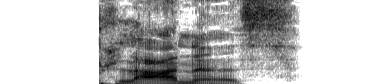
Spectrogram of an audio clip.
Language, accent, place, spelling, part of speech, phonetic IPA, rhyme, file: German, Germany, Berlin, Planes, noun, [ˈplaːnəs], -aːnəs, De-Planes.ogg
- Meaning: genitive singular of Plan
